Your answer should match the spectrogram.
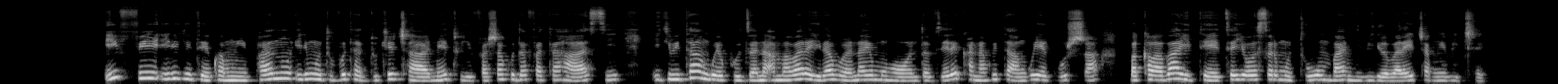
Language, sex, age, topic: Rundi, female, 18-24, agriculture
